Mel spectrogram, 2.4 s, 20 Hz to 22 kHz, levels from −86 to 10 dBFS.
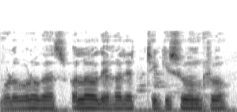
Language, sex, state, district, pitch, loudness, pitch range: Bengali, male, Assam, Hailakandi, 120 Hz, -14 LUFS, 115-120 Hz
